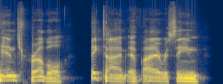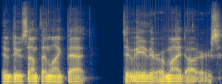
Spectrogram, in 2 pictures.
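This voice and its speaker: A man's fairly low voice in a Southern US accent at a very slow pace. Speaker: YouTube music reactor, former DJ. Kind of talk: reaction video commentary. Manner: halting, many fillers.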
